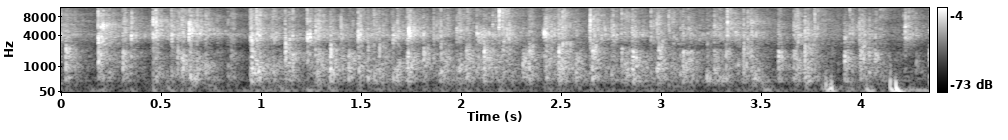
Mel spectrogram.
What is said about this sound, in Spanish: ¿Cuántos dicen amén? Dale un aplauso pues a Dios.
